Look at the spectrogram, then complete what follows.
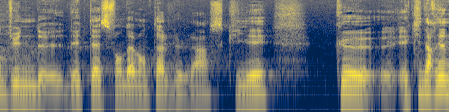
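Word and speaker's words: Law: dont le nom est Edmund Lass, Lowe, prononcé à l'écossaise, Lass, sous le titre An Essay on the Origin of Evil.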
